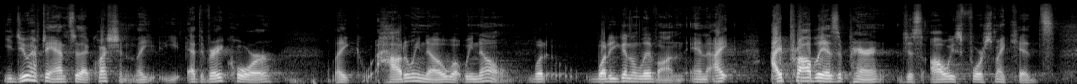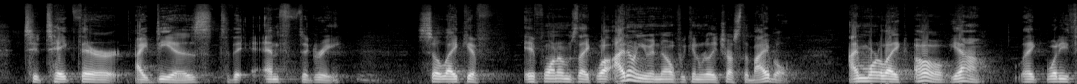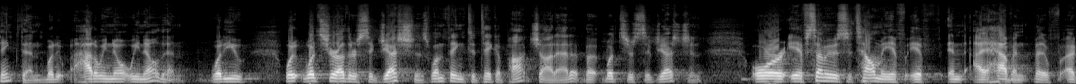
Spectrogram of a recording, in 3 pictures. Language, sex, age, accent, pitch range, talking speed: English, male, 40-59, American, 115-140 Hz, 230 wpm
